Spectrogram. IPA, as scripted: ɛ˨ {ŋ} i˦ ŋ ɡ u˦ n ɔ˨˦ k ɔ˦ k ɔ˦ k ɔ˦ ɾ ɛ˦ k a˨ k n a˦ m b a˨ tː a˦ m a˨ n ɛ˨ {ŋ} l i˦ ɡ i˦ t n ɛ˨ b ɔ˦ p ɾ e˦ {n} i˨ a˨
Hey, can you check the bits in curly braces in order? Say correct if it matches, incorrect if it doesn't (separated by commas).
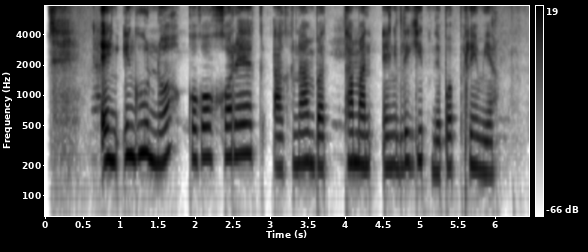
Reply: correct, correct, incorrect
